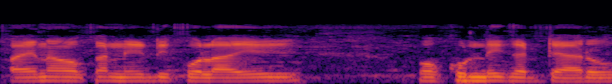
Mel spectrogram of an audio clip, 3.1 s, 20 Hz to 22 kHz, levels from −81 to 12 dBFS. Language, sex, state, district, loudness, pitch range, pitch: Telugu, male, Andhra Pradesh, Krishna, -20 LUFS, 130-140 Hz, 135 Hz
